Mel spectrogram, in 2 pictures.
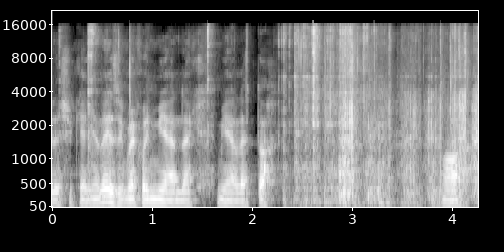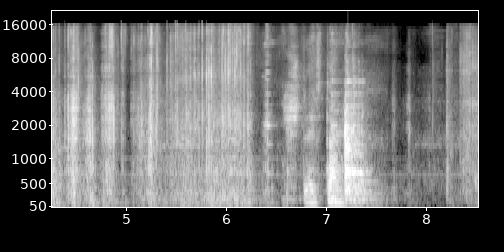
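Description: A bread knife saws through a crusty loaf with a crackling rasp.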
